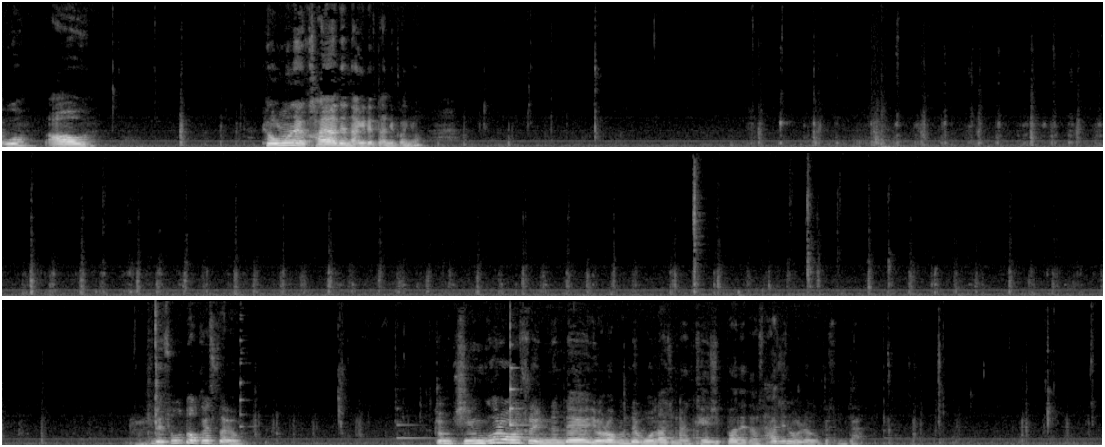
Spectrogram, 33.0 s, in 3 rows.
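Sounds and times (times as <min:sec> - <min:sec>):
faint electrical hum: 0:00.0 - 0:33.0
person chewing food: 0:01.5 - 0:02.5, 0:04.6 - 0:06.6, 0:07.2 - 0:23.6, 0:24.4 - 0:26.3, 0:30.8 - 0:33.0.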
